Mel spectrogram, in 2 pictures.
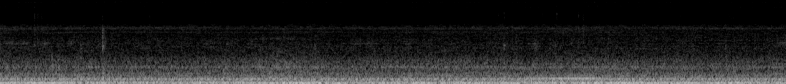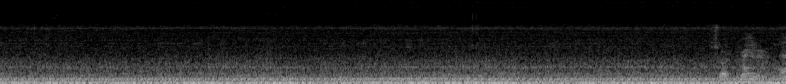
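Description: A Class A truck engine rumbles low and steady while the truck backs up during a pre-trip check, with a person talking over the constant drone.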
